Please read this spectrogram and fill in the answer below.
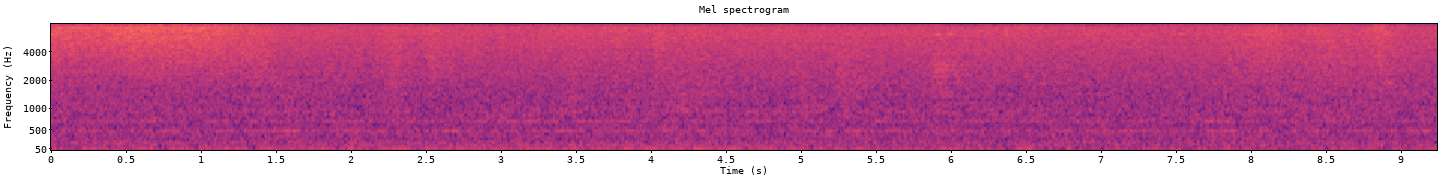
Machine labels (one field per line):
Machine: fan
